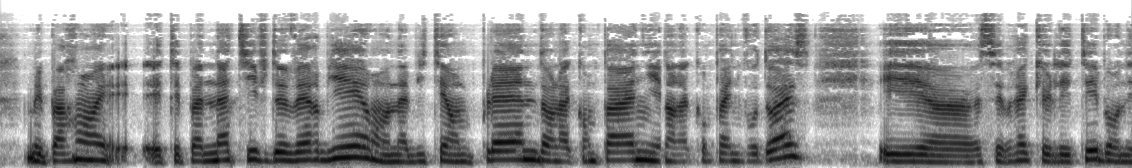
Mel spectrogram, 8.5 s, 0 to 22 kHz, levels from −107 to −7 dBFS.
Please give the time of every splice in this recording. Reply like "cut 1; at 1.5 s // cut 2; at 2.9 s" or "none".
cut 1; at 4.9 s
